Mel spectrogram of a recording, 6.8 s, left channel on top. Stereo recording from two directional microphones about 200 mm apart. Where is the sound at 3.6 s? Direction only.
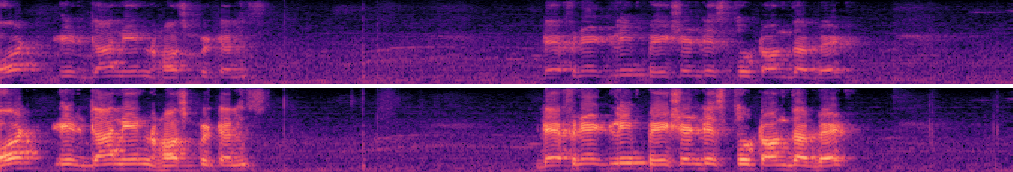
50° right (ahead or behind).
